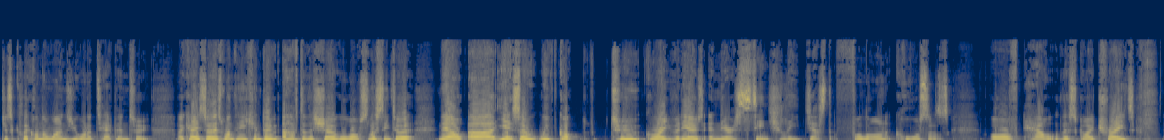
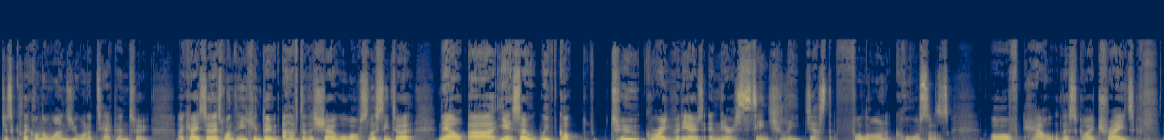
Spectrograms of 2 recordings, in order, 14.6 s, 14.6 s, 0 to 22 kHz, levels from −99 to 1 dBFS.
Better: second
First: distortion; slight; 4% of the sound clipped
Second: none

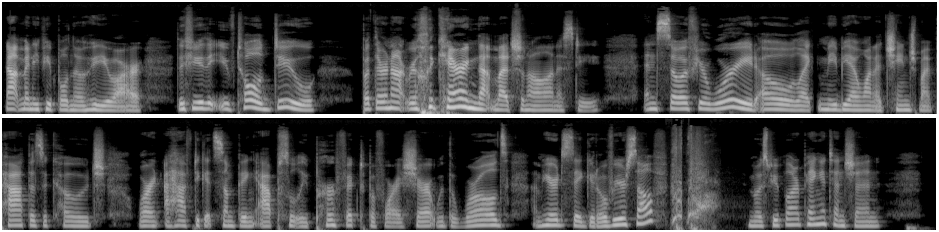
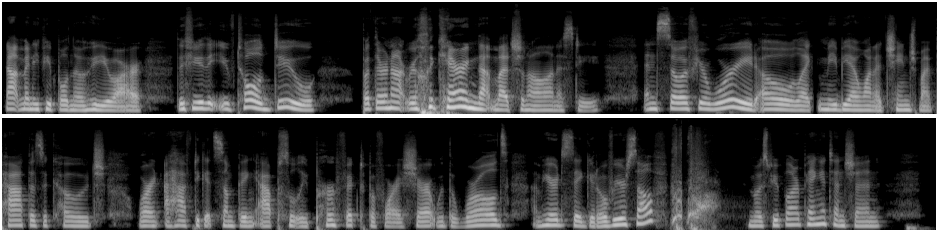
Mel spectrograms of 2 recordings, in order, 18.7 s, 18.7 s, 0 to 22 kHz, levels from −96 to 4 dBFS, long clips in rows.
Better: first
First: none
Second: muffled; slightly; fading above 1.5 kHz

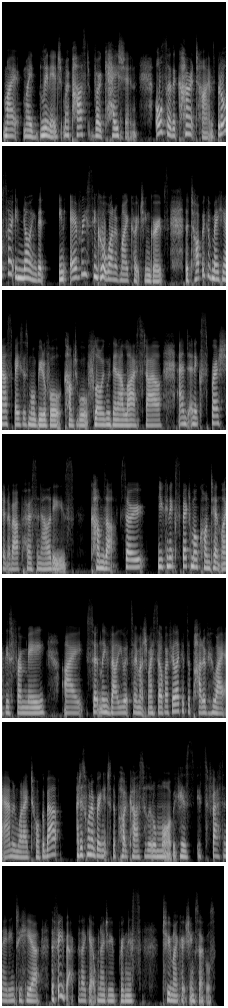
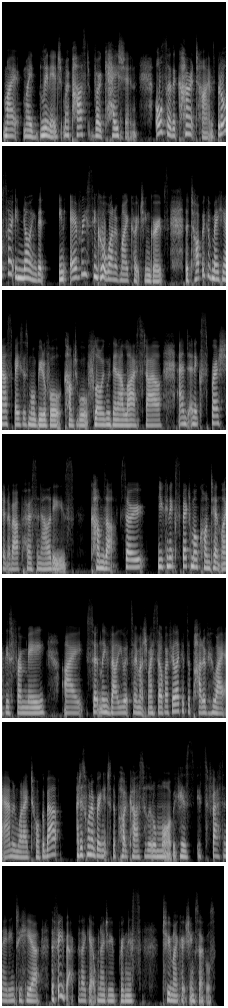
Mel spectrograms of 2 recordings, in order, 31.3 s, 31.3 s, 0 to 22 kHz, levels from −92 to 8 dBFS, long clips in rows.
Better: neither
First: muffled; very; fading above 2.5 kHz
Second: muffled; very; fading above 2.5 kHz

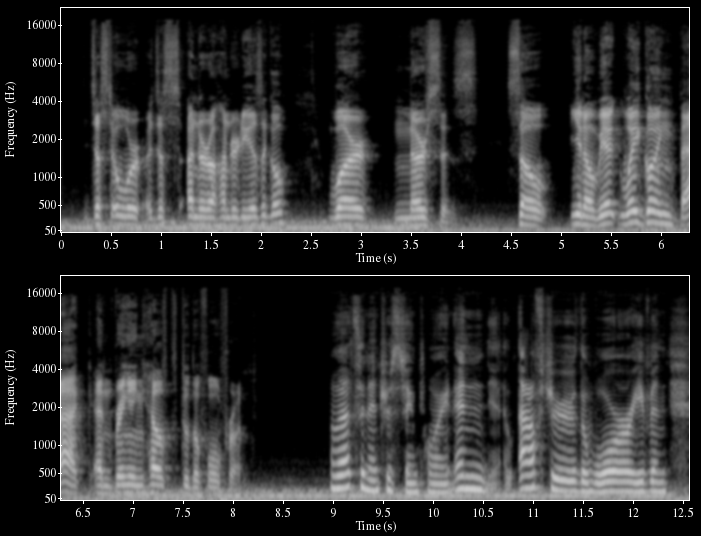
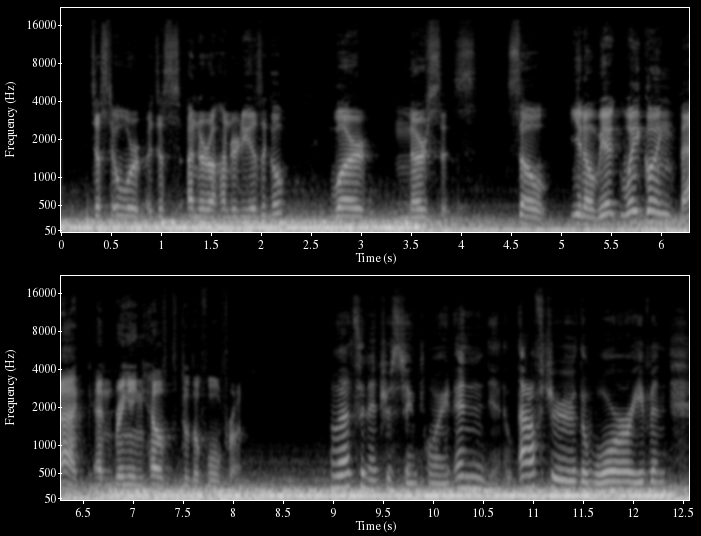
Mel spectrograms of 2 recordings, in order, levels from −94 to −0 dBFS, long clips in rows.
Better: first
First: low rumble; faint; throughout; 25 dB below the speech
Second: low rumble; loud; throughout; 1 dB below the speech

